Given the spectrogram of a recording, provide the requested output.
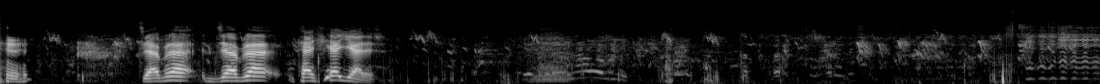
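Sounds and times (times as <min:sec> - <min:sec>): goats bleating: 0:05.2 - 0:07.0, 0:10.1 - 0:11.0.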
